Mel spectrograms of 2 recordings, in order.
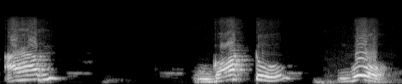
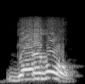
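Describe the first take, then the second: First: It is said slowly and in full. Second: It is said fast and reduced.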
